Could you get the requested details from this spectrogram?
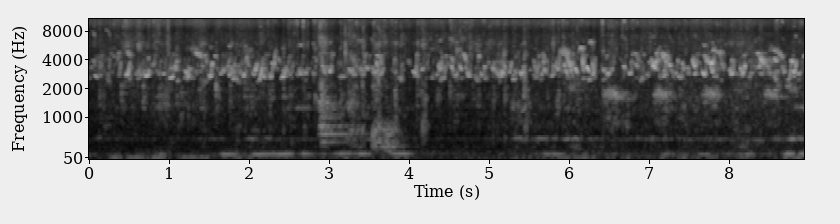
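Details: A group of colour-dyed baby chicks peeping in a dense, high twitter, with a brief louder, harsher sound near the middle and a low humming drone throughout.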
